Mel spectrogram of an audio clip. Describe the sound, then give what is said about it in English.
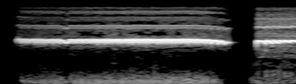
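A shrill, piercing brass whistle gives one long, steady blast, then a short gap and a second sharp blast. It is loud and heard alone with no talking. “He pulled up his Bermuda shorts over a rounded sports shirt, adjusted his glasses, and blew a brass whistle.”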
